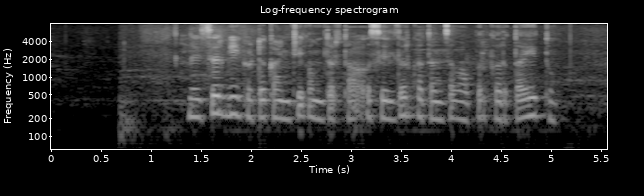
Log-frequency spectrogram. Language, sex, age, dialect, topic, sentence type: Marathi, female, 36-40, Standard Marathi, agriculture, statement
